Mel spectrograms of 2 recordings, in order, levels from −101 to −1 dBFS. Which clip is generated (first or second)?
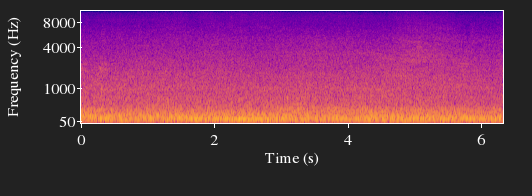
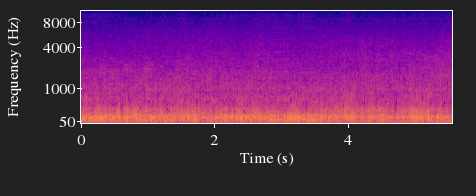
second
